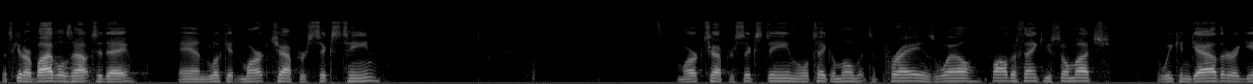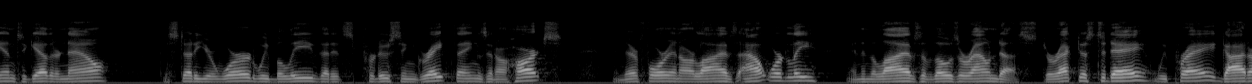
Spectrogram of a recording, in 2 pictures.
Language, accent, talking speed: English, American, 165 wpm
